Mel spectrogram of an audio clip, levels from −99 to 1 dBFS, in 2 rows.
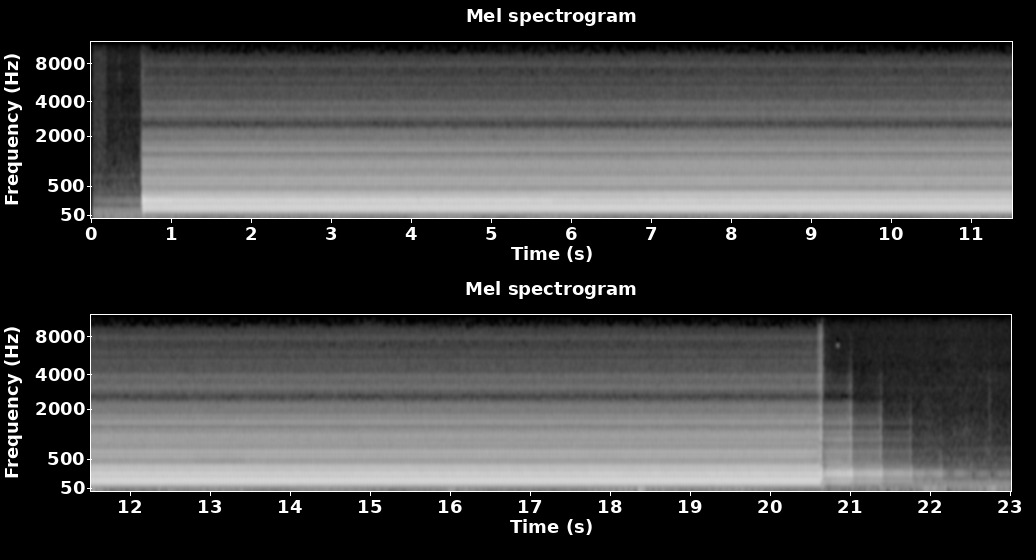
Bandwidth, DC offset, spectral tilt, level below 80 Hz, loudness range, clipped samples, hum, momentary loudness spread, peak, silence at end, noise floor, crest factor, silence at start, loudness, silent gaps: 8.4 kHz; under 0.1%; -9 dB/octave; -48 dBFS; 1 LU; under 0.1%; 50 Hz at -20 dBFS; 1 LU; -4 dBFS; 0.2 s; -45 dBFS; 14 dB; 0.65 s; -19 LUFS; none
